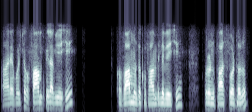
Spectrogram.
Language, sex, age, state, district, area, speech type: Telugu, male, 30-45, Telangana, Jangaon, rural, conversation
